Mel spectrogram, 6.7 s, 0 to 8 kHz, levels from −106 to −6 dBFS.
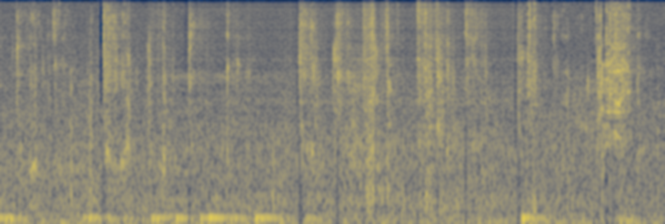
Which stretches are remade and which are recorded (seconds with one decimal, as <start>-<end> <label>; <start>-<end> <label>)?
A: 0.0-1.4 recorded; 1.4-5.2 remade; 5.2-6.7 recorded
